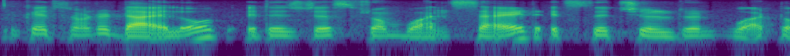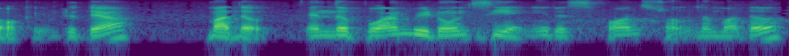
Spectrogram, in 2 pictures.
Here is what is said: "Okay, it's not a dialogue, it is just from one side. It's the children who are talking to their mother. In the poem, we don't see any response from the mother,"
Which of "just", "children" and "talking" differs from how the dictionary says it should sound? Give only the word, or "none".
none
